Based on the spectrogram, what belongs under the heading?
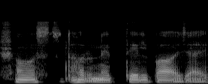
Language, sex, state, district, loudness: Bengali, male, West Bengal, Dakshin Dinajpur, -34 LUFS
